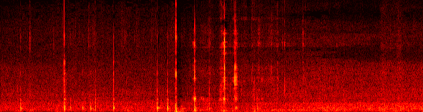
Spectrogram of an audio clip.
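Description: Creek water lapping and running steadily at the bank, with a quick cluster of sharp clicks in the middle.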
